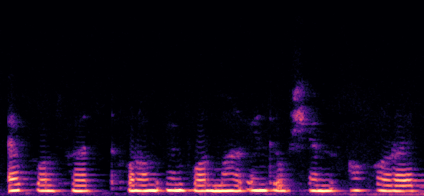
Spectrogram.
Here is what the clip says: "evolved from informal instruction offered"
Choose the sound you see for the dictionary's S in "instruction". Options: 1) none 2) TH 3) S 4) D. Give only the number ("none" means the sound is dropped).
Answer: 1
